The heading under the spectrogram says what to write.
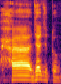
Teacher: جیم ساکن پر قلقلہ ہوگا، حا الف مدہ ہے، 1 الف کی مقدار کے برابر کھینچ کر پڑھیں گے.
